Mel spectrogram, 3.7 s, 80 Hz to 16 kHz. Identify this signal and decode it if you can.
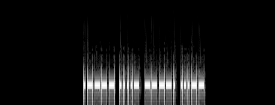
Morse code, heard as a keyed tone, about 50 wpm, 700 Hz. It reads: 1493
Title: Numbers - Contest Style - 4-Digit 50wpm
